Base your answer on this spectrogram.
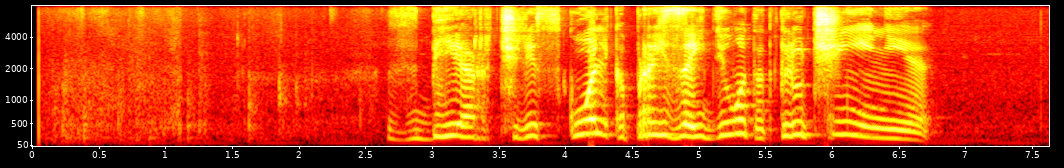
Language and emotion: Russian, angry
